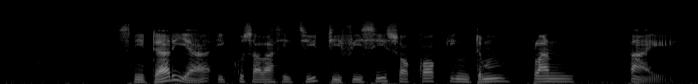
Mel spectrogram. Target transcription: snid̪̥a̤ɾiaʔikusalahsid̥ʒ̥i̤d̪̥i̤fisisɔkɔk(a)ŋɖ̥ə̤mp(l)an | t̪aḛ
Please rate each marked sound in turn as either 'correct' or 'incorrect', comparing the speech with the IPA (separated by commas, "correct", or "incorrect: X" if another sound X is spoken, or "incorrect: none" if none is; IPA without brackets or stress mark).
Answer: incorrect: i, correct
